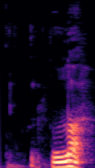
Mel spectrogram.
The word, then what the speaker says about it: Allah: If we pronounce the name of the God of Islam, it is like this. Allah. Al in Arabic today is equal to the. La is the name.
